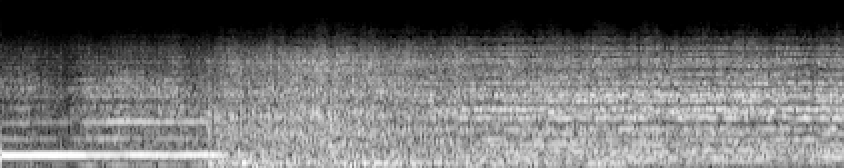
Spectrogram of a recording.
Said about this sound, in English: But just as I reached it, I heard the Boston boat again.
